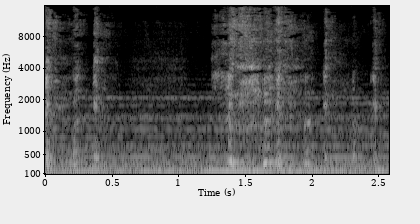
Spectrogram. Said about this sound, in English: And … kind of coughing. We should probably be on the lookout for more of that.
